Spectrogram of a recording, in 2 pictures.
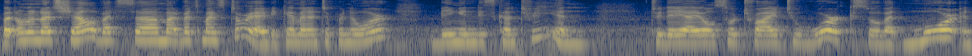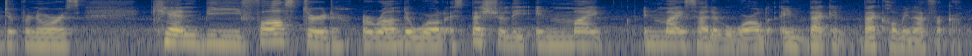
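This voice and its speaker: A woman from Senegal, a guest entrepreneur, telling her life story in an animated, earnest conversational way. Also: on the low side, a little fast, a little hiss or hum. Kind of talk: conversational interview.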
